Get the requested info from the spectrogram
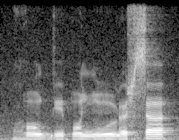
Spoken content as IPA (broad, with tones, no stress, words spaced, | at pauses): ɦɔ̃˩˧ɡ bɪː˩˧pɔ̃˩˧ɲũː˩˧˩ɽœ˥ɬ sɐ˥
